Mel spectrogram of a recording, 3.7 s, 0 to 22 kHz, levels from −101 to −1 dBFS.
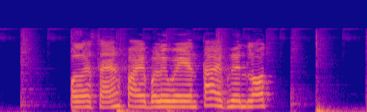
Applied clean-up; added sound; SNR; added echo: none; Bass drum / Snare drum / Drum kit; 16 dB; none.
